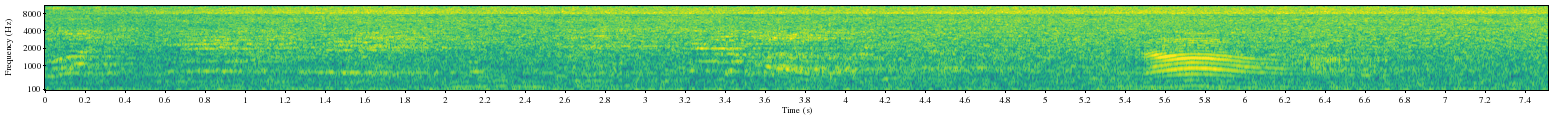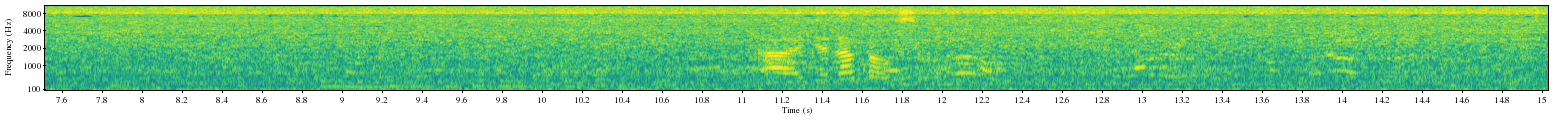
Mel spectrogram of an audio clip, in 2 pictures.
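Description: Water splashes as a child swims.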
